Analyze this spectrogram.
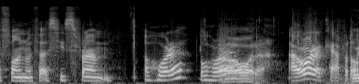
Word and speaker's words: Ahora: He's from Ahora Capital. Which I knew I shouldn't say the H.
